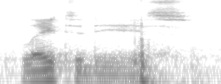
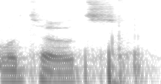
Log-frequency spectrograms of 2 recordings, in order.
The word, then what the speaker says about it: Litotes: The correct term is Latides, okay, and it's spelled Litotes, not latotes, Latides, okay, and that means understatement.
